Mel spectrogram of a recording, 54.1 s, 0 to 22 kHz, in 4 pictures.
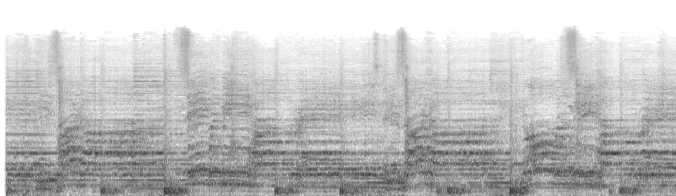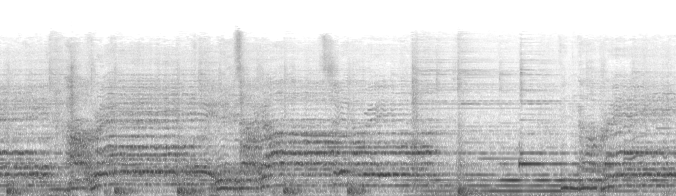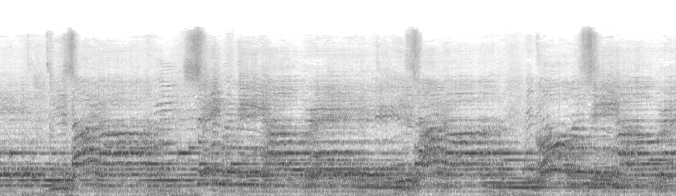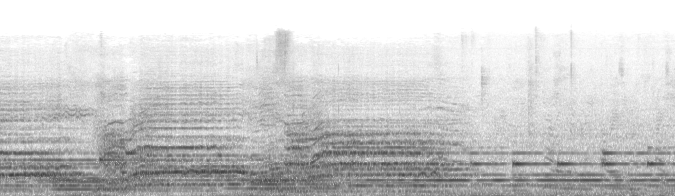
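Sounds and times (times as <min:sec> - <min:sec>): group singing slow chorus: 0:00.1 - 0:23.8, 0:24.7 - 0:51.3
band accompaniment: 0:00.1 - 0:54.0.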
